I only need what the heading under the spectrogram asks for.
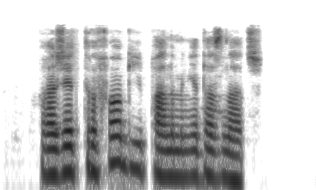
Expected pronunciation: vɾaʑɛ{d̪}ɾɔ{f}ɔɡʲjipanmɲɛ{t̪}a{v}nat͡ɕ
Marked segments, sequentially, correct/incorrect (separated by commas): incorrect, correct, incorrect, incorrect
